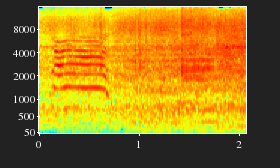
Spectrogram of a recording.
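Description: Racing motorcycle engine revving high, its pitch falling away sharply under a second in, then running on lower.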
